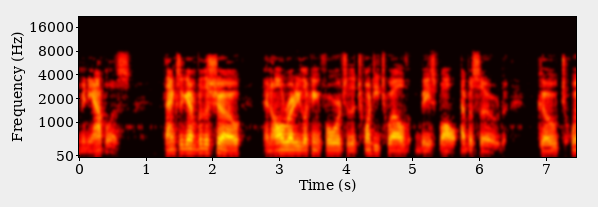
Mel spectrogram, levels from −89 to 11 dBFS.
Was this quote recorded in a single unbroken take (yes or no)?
yes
